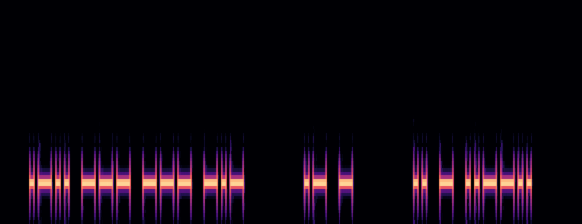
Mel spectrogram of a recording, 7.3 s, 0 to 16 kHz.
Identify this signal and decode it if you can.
Morse code, heard as a keyed tone, about 23 wpm, 700 Hz. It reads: LOOK AT IT?
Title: 2x Word-Spacing - Sentences from Top 100 Words - 22wpm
